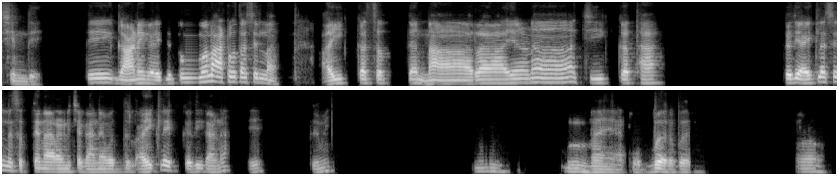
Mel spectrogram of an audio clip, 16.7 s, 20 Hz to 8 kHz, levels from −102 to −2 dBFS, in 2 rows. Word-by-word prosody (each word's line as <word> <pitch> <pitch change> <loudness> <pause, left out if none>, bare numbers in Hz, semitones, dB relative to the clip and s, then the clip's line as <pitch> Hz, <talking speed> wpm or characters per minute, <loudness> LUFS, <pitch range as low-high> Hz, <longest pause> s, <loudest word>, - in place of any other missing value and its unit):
शिंदे, 100 -2 -7 0.5
ते 150 +1 +2
गाणं 125 +3 +4
गायचे. 125 +2 +2
तुम्हाला 160 +5 +3
आठवत 175 0 +4
असेल 160 -2 -1
ना, 120 - -1 0.6
"ऐका 135 +1 +1
सत्यनारायणाची 130 +5 +1 0.2
कथा" 130 0 0 1.3
कधी 145 +1 +6
ऐकलं 135 +6 +5
असेल 170 0 -3
ना, 150 - 0
सत्यनारायणच्या 110 -5 -1
गाण्याबद्दल. 105 +1 -4
ऐकलंय 150 +7 0
कधी 115 +2 -3
गाणं 105 +4 -7 0.2
हे 115 +3 -9
तुम्ही? 125 -1 -17 1.5
हं, 120 -2 -14 0.8
नाही 100 -2 -5
आठवत, 85 0 -12
बरं, 105 -4 +4
बरं. 100 -2 -9 0.8
अ 110 -1 -8
130 Hz, 100 wpm, -22 LUFS, 110-145 Hz, 1.5 s, कधी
